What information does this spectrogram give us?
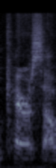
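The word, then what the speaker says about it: Curaçao: and blue curacao, which gives it that really, really pretty blue color.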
